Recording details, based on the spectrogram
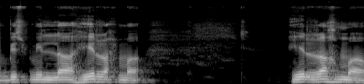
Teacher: یہاں اکثر حضرات یہ غلطی کر جاتے ہیں کہ اس ہا کو گلے سے نہیں نکالتے بلکہ سینے سے نکال دیتے ہیں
